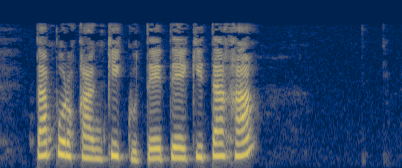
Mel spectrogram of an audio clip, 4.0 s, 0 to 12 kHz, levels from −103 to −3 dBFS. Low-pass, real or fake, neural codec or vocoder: 7.2 kHz; real; none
